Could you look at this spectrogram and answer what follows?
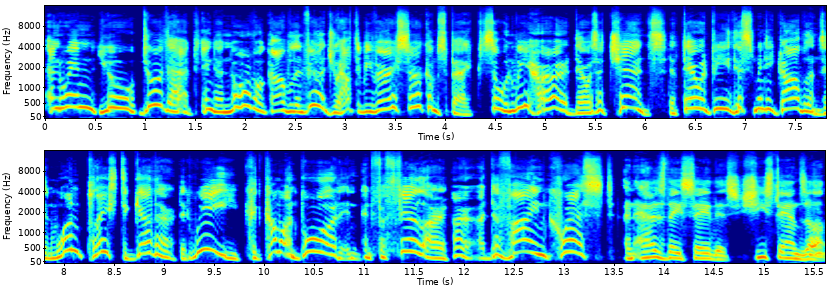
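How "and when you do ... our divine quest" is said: put-on frail elderly goblin woman voice, very high, swooping. A creature disguised as an elderly goblin woman speaks before dropping its disguise: elderly goblin woman voice. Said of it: "And it's actually the very, very elderly goblin woman in the wheelchair going, / and all appearance of her being a frail old woman starts to melt away as her body starts to twist and extend into a lar".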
